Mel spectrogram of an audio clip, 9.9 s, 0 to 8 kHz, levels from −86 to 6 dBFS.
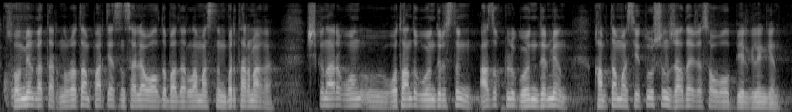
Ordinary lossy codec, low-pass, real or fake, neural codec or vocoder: none; 7.2 kHz; real; none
